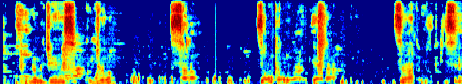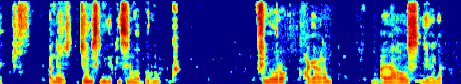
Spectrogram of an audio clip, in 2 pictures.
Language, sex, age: Somali, male, 18-24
